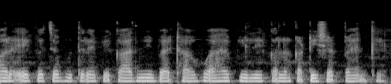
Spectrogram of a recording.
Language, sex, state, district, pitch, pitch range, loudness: Hindi, female, Bihar, Patna, 150 Hz, 150-155 Hz, -17 LUFS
